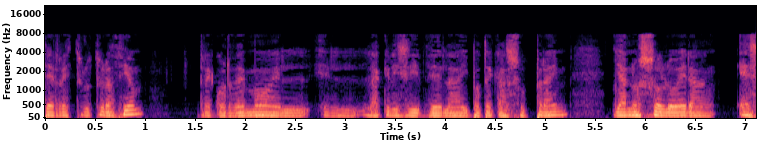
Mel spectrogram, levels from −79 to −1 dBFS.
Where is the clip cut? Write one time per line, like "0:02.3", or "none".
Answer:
0:01.5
